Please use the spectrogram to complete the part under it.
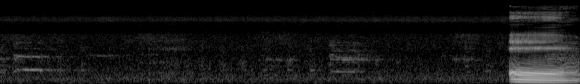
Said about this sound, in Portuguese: Cara, os galos estão dando alarme ali um tempão, tô quase indo lá agora.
